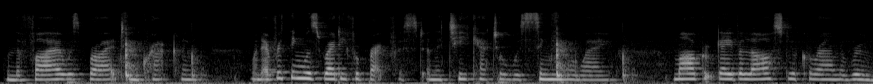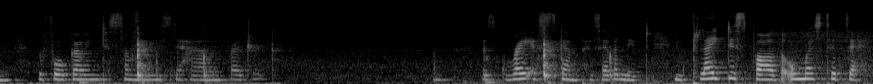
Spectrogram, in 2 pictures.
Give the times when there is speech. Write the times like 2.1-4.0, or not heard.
0.1-11.6, 13.1-17.4.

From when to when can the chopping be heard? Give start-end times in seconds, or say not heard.
0.5-2.4, 4.8-6.7, 9.3-10.9, 13.3-15.6.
